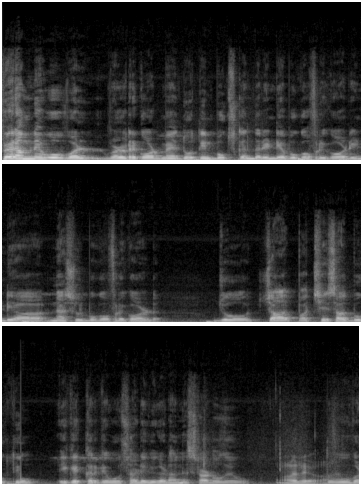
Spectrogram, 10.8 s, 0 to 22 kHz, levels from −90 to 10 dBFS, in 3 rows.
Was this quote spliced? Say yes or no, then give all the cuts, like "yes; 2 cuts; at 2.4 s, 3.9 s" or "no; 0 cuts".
yes; 1 cut; at 7.4 s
